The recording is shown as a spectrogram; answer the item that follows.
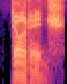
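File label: "dotage", American English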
